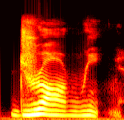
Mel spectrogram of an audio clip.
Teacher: Sometimes, especially in certain accents, you'll hear an intrusive R sound slipped in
